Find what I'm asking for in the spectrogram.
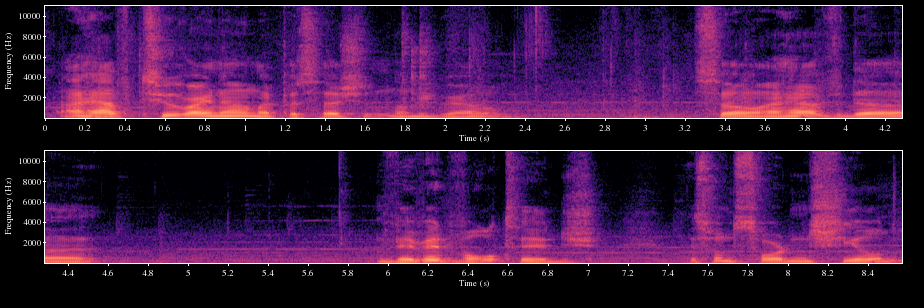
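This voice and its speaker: A young American man with a raspy voice, chatting casually to camera in a rambling, jokey, laid-back way as he hosts an unboxing vlog. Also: medium pitch, darkish tone. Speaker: host of a card unboxing vlog. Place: small bedroom, indoors.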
